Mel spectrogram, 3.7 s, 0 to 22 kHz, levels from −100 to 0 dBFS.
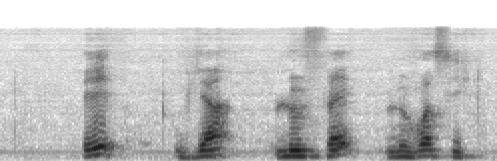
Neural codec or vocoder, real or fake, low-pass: codec, 32 kHz, 1.9 kbps, SNAC; fake; 10.8 kHz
